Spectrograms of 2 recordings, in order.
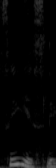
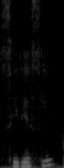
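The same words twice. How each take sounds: First: Higher and louder, breathy falling insistence; insistent repeat. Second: Breathy rising disbelief; incredulous question. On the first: Meera pressing her father, emphatic falling repeat. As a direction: press the point home. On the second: Meera laughing at her father, incredulous rising question. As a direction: ask it as if you can't believe it. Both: Acted.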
